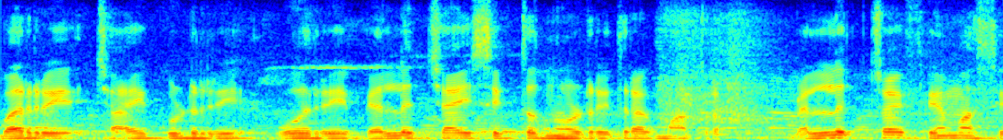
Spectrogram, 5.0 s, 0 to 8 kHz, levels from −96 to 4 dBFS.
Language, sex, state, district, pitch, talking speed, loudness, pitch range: Kannada, male, Karnataka, Raichur, 135 Hz, 165 wpm, -18 LUFS, 125-145 Hz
